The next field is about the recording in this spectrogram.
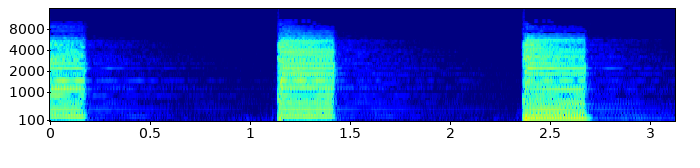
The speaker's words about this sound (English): Next, they added some reverb. Here's the reverb.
